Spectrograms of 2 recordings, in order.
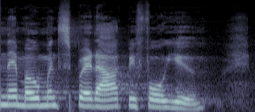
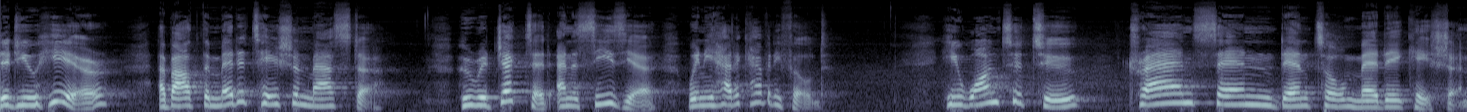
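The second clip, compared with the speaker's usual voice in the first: unhurried, slow, careful, deliberate reading. Speaker reading a joke aloud to the audience: reading slowly. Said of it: "I'm going to read it slowly".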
